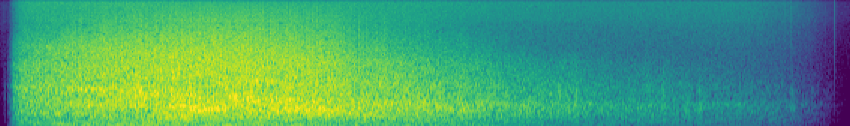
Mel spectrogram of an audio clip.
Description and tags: Powerful Starship Rocket Flyby
A powerful multi-engine starship flying by.
airplane, distorted, engine, flyby, powerful, rocket, ship, spaceship, starship, thrusters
